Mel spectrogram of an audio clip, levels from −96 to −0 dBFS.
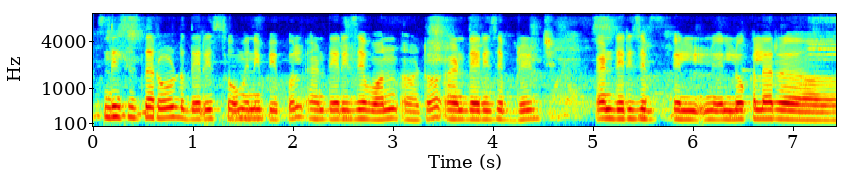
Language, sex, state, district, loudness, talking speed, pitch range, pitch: English, female, Chandigarh, Chandigarh, -15 LUFS, 215 wpm, 180-195 Hz, 185 Hz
